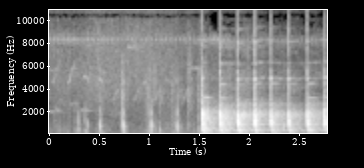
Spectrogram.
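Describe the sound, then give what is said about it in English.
Knocking upstairs: a run of faint, irregular taps, then a sudden louder burst of about eight quick, evenly spaced knocks in a steady rhythm, with no voices. “Knocking! Knocking! Knocking! Upstairs!”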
